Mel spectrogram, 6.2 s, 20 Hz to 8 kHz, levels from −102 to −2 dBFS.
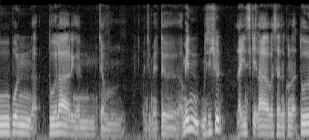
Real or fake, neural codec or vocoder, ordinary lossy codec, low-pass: real; none; none; 7.2 kHz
